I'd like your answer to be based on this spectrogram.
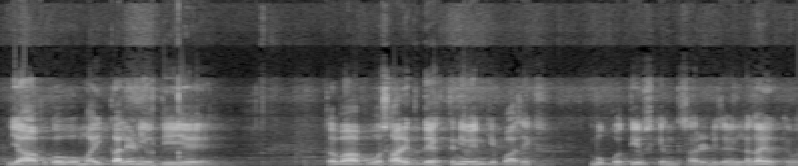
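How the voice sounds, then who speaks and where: Slow-talking man teaching poetry in Hindi. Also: medium pitch, mellow, big-room sound, a little hiss or hum. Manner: explains slowly, asks and answers his own questions, reads English lines word by word. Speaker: English teacher. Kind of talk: Hindi lecture on English poetry.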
